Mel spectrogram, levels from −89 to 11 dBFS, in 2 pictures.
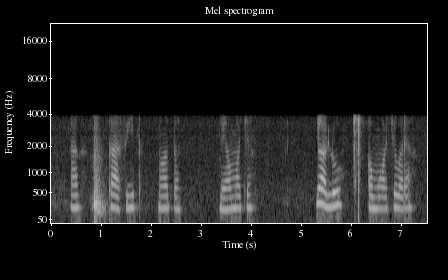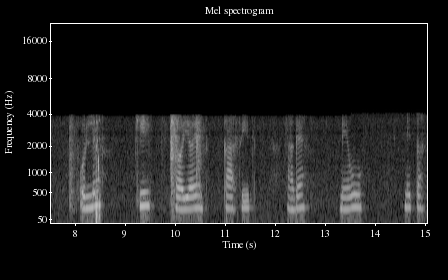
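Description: GSM full-rate codec coding runs through the whole speech clip, with a buzzy, gravelly roughness and nothing above 4 kHz, which fits a 13 kbps GSM stream with its pulse-driven vocal-tract model. GSM bit errors break in at 6.07–6.20 s, 8.40–8.57 s and 11.23–11.30 s. Corrupted filter, pitch and gain values bend the spectrum and level across several frames, producing short squawks, pops and gargling. A drift correction step from 13.53 s to the end raises speed by about 5.6% and pitch by about 95 cents, nearly a semitone, most likely from clock-matching software resetting its playback rate.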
